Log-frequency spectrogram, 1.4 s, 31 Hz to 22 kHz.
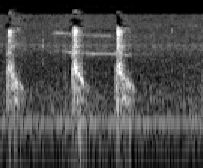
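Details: Karula, an 11- or 12-year-old female leopard with two 4-month-old cubs, gives three soft, breathy chuffs through the nose, the last two close together, over a faint steady hum, on a 23 °C June afternoon at Djuma.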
